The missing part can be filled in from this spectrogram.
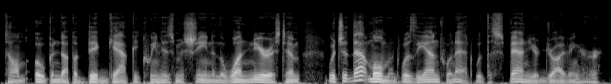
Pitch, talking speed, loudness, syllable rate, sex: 100 Hz, 255 wpm, -19 LUFS, 7.0 syllables/s, male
